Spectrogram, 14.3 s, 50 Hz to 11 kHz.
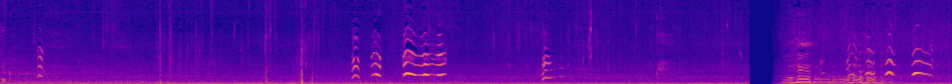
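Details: Pet capuchin monkey Masyanya at her third birthday, dressed up with a cake, on a warm summer-like October 7th; a run of high, wavering chirps in short bursts, then more warbling squeaks after a brief gap, with household background.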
